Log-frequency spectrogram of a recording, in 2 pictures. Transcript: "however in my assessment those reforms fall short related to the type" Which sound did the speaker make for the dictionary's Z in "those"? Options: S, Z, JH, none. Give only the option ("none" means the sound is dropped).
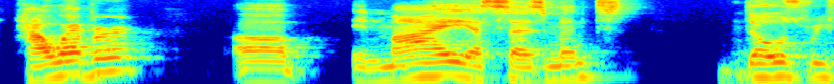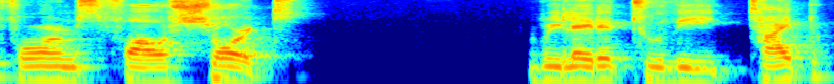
Z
